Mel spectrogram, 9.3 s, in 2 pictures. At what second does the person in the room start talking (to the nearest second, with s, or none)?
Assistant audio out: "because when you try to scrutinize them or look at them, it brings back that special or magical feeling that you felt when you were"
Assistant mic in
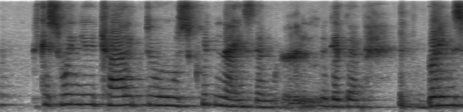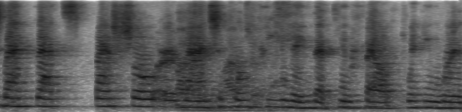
6 s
